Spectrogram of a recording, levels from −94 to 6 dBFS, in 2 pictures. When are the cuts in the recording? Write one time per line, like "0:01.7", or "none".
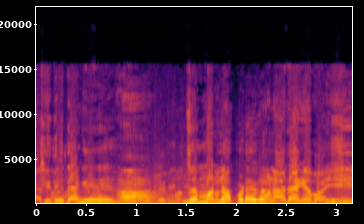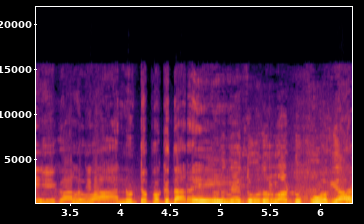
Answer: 0:03.3

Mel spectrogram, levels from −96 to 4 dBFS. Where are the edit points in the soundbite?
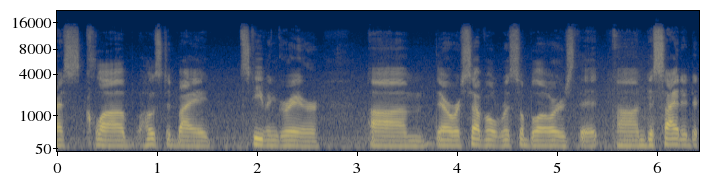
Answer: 0:05.5

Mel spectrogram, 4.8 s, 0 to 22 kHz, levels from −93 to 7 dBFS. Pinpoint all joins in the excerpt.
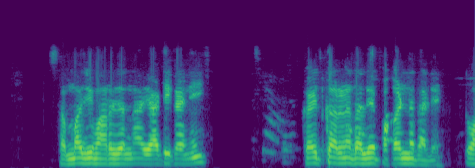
none

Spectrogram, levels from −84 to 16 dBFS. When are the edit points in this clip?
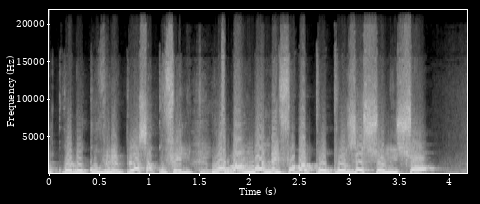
0:01.5

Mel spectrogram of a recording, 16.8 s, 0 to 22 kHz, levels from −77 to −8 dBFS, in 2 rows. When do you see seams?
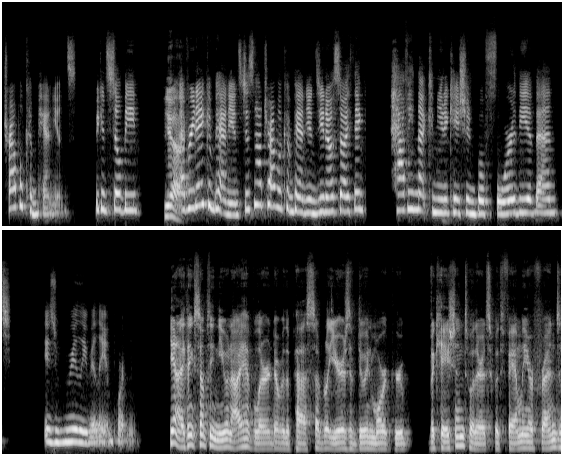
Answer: none

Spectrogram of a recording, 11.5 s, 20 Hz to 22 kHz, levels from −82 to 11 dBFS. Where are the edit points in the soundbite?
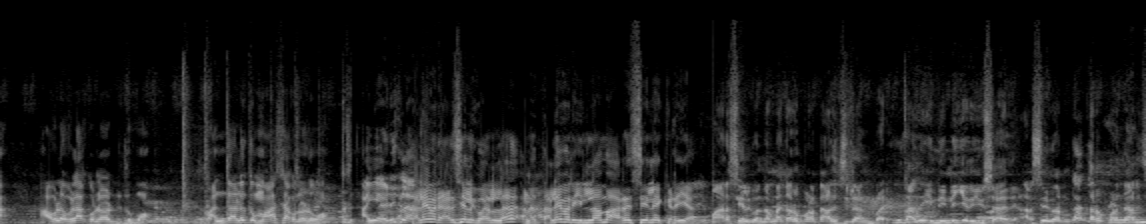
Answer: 0:03.5
0:07.1

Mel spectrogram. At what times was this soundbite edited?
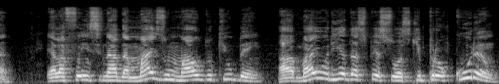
0:02.6

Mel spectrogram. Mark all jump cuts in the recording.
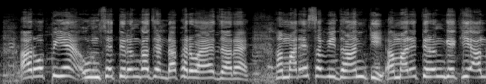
none

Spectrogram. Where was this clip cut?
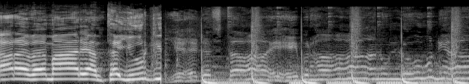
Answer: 0:01.6

